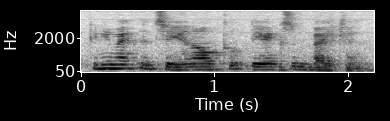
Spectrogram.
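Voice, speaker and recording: A man's voice: mid-range voice, lively intonation, quick pace, darkish tone, voice pushed up, lightly acted. Man reading as old fisherman grandpa, fond, homely, roomy sound, bit distant. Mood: homely, caring. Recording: distant mic, roomy echo, faint hiss.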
